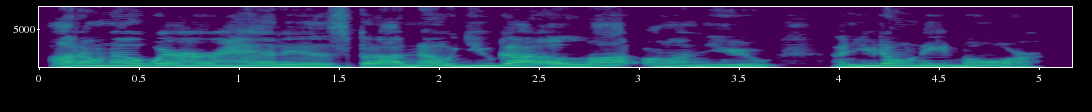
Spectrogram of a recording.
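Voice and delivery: high, put-on advising mom; Robin. Mom advises daughter on FaceTime, mock motherly. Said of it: "with her mom, Robin".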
